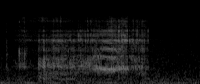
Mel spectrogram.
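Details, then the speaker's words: Sleeping infant, breath-holding episode while snoring, recorded February 6, 2009; a single harsh, rattling snore lasting about a second, quiet room noise either side; snoring. "this is a picture of holding his breath right now he's snoring we're gonna see what happens"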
